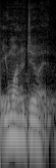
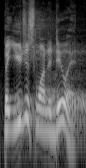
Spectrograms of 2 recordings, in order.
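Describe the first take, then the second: First: The repeated line dropping almost to nothing; fading softer. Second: Said in the usual way. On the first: Shown as a demonstration. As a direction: let the last repeat fade away softly. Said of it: "repeated line, fading out". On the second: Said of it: "repeated line, plain first take".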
